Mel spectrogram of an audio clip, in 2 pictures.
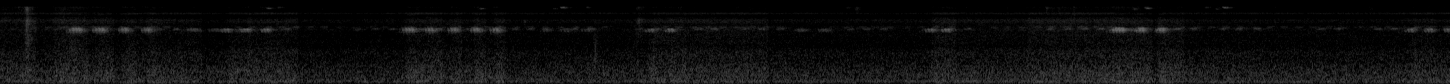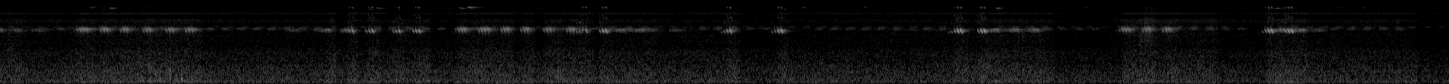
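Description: Insects chirping in short, irregular bursts of quick pulses, with a faint steady high trill behind them.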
